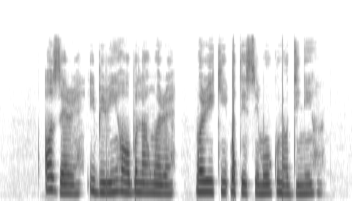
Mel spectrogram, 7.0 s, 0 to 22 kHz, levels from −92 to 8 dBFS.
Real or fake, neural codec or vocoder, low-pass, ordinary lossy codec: real; none; 9.9 kHz; none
